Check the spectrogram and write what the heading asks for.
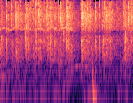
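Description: An audience applauds a singer after a live morning performance of a song, a dense wash of many hands clapping at once, holding at an even loudness throughout with one slightly louder burst partway through.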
